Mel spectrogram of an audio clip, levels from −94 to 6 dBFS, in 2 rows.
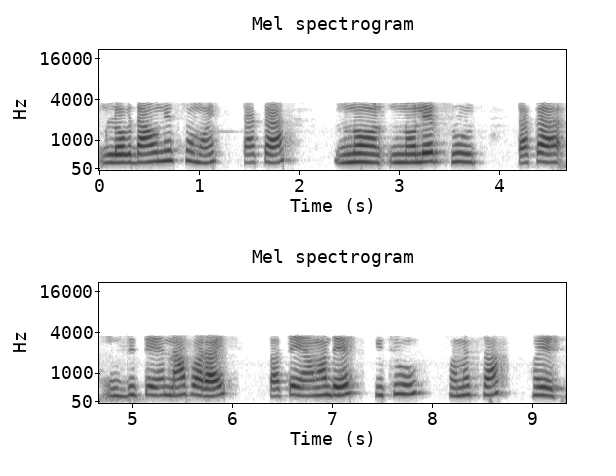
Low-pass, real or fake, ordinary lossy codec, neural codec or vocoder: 3.6 kHz; real; AAC, 24 kbps; none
